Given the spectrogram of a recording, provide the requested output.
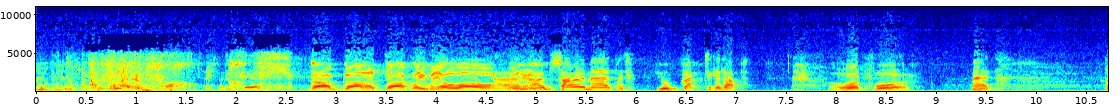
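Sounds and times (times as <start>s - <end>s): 
water splashed onto a sleeping man's face: 0.0s - 1.9s
speech: 2.8s - 7.2s, 7.9s - 9.8s.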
